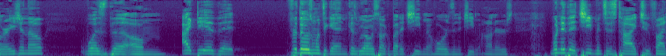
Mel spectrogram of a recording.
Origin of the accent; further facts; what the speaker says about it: United States; I mean, like, yo, we're American.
